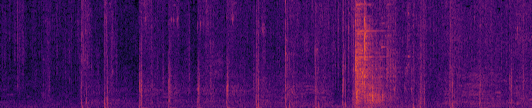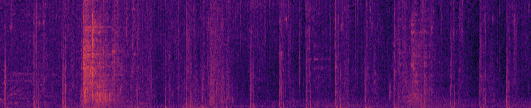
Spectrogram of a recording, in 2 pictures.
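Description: Footsteps tap quickly on a stone floor.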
